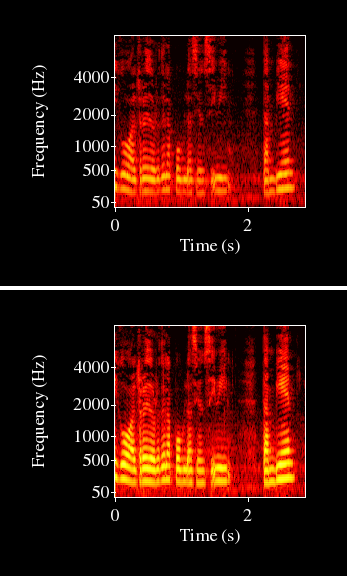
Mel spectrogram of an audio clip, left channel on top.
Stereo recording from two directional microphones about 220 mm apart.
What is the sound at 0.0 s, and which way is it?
Speech, 35° right (ahead or behind).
